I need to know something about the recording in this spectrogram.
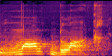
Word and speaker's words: Mont Blanc: Et les Américains prononcent un tout petit peu le C, Mont. Donc, vous allez entendre Mont Blanc.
